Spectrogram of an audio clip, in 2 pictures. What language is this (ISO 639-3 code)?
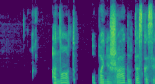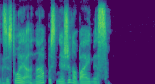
lit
